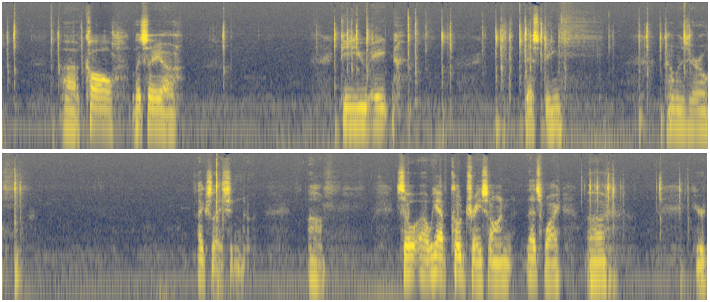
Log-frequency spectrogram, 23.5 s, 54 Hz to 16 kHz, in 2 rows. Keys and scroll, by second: 1.6 Return, 6.3 shift+j, 7.5 space, 9.2 e, 11.9-12.7 typing, 16.1 Return, 22.3 shift+".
